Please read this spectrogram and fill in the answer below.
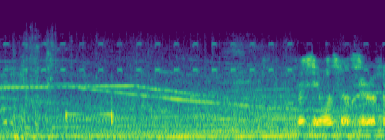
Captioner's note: sirirenens wawaililing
